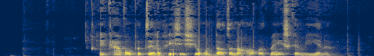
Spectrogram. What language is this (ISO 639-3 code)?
fry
